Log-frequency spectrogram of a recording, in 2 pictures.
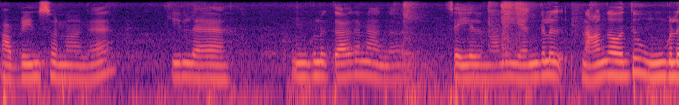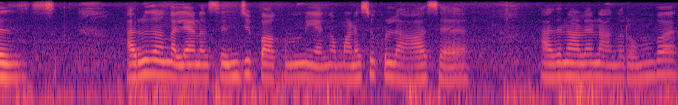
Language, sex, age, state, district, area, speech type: Tamil, female, 60+, Tamil Nadu, Mayiladuthurai, rural, spontaneous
